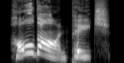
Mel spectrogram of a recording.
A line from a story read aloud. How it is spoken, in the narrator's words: Eden grunted in her strong southern accent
